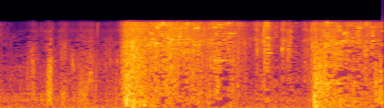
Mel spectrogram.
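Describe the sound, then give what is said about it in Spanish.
Glass shattering as a thrown stone breaks a streetlamp at a factory: one loud crash with a trailing tinkle, then a second crash near the end. “Rompe otra farola de la jodida fábrica.”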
